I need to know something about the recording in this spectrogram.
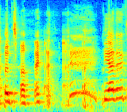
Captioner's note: both laughing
